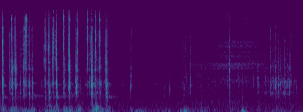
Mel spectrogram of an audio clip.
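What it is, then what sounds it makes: Mechanical keyboard keys being tapped. Fingertips and long nails press and tap the keys of a typewriter-style mechanical keyboard with round plastic keycaps and metal rims. A quick run of sharp, bright clacks fills the first two seconds, then gives way to softer, sparser taps over a low background hiss.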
